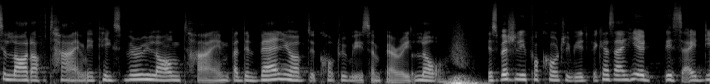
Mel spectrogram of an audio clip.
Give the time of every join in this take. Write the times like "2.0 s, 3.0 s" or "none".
0.8 s, 4.8 s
